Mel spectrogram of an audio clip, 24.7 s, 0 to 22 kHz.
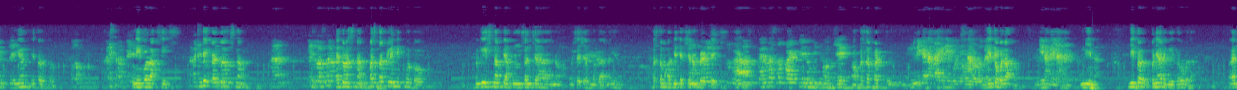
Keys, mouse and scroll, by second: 15.2 click, 21.8-22.4 scroll up 2.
